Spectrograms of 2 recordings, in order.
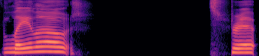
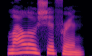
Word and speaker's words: Lalo Schifrin: Okay, it's Lalo Schrift.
